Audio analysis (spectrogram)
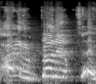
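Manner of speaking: high-pitched imitation of an angry caller; mock upset. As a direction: play the caller getting worked up. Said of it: "He gets more angry".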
